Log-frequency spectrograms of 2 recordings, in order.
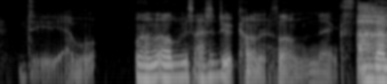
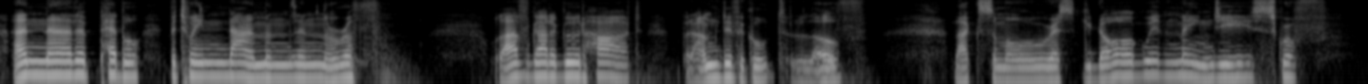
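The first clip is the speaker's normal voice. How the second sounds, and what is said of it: Sings imitating another person's accent. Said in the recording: “I'm going to do it in his accent”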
